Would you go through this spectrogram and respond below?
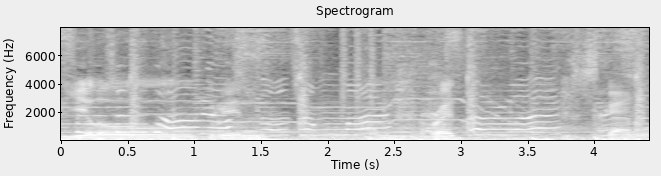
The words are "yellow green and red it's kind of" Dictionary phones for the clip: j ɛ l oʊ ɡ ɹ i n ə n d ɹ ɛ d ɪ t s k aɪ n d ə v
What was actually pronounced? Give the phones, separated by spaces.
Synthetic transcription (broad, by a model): j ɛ l oʊ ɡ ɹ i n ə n ɹ ɛ d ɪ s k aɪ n ə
